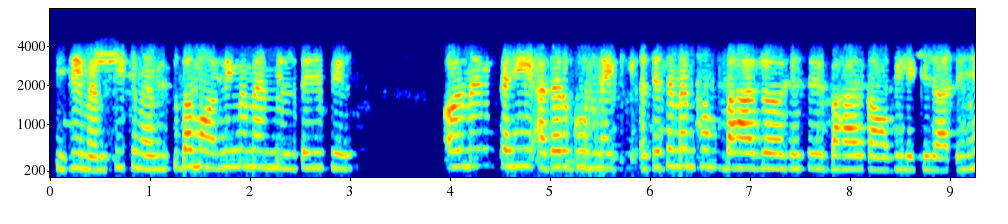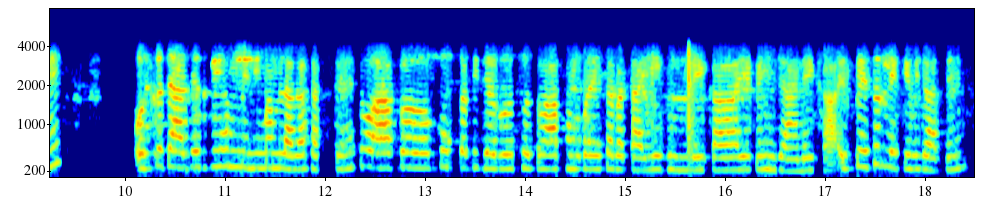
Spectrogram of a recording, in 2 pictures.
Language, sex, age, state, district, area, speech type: Hindi, female, 18-30, Madhya Pradesh, Chhindwara, urban, conversation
